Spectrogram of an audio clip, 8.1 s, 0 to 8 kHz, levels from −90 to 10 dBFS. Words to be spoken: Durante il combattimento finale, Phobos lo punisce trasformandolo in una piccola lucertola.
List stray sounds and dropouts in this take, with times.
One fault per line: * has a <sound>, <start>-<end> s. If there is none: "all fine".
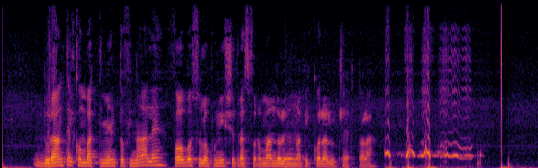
* has a bark, 5.8-7.3 s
